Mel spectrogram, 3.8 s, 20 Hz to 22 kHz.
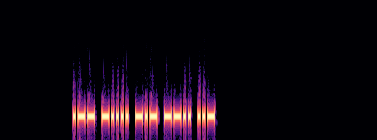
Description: Morse code, heard as a keyed tone, about 49 wpm, 700 Hz. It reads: W6KZU
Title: USA Call Signs - 5 Characters - 50wpm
